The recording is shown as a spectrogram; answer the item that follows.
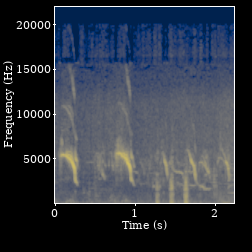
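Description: A small chick, Poussin, gives two clear high-pitched peeps close by, followed by a run of softer, quicker chirps and clucky sounds.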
